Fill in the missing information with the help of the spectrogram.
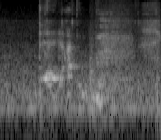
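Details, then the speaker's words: Adult with unexplained hiccups since walking back from the train, late at night, no food for hours: a sudden, sharp voiced hiccup in a quiet room, followed by softer breathy sounds. "I just got home and I have been hiccuping since I started walking back on the train and I have not eaten anything in hours so it makes zero sense"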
